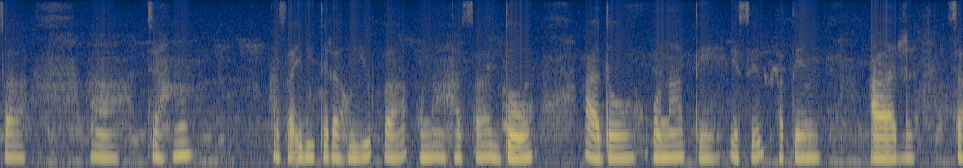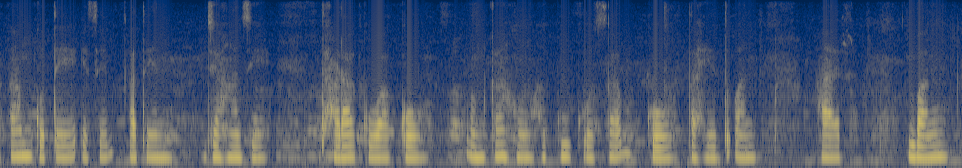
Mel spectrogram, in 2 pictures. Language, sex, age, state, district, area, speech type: Santali, female, 30-45, Jharkhand, East Singhbhum, rural, spontaneous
